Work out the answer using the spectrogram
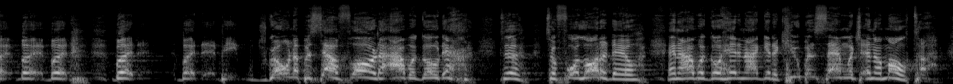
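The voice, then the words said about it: New Jersey accent with Southern tinge. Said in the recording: “that's not a South Florida accent. No, it's Jersey, then South Florida. Now I'm Tennessee, and I'm halfway back”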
